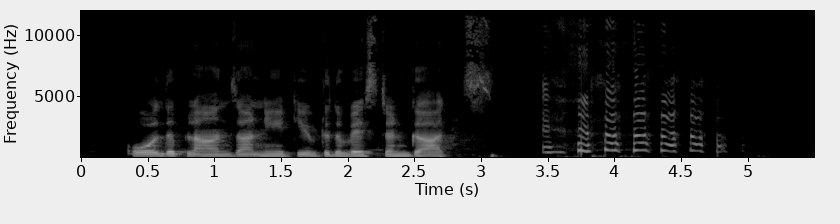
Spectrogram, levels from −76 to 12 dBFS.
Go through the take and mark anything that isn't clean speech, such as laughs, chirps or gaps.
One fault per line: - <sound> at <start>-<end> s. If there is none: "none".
- laugh at 3.5-5.0 s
